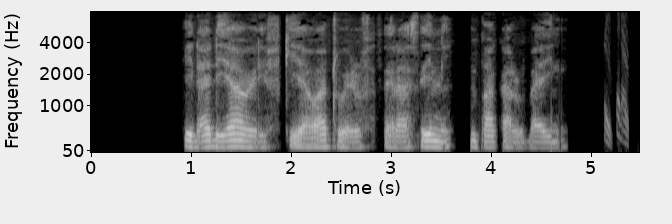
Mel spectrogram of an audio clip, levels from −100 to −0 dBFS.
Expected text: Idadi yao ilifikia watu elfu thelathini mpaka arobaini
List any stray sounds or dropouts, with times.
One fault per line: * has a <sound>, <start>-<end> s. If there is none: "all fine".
* has a chirp, 5.1-5.4 s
